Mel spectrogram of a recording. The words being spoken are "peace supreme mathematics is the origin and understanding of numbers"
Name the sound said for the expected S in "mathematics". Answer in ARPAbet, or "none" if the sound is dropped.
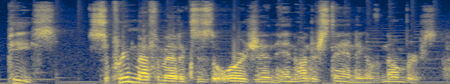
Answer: S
